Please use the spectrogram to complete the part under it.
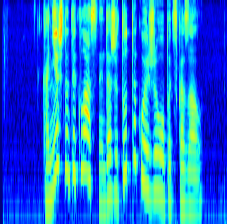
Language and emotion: Russian, positive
